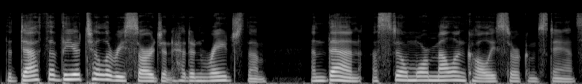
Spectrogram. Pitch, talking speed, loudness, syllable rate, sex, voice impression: 175 Hz, 165 wpm, -19 LUFS, 5.4 syllables/s, female, feminine, middle-aged, tensed, powerful, clear, fluent, intellectual, elegant, lively, slightly strict, sharp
